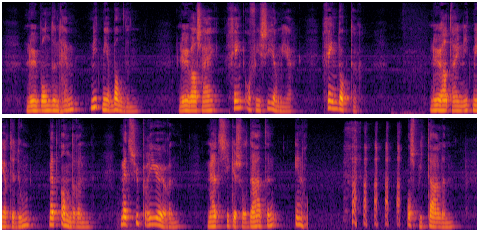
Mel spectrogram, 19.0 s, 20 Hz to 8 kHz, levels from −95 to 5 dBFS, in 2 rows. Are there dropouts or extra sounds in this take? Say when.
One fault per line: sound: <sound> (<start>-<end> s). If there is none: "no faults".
sound: laugh (16.3-17.5 s)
